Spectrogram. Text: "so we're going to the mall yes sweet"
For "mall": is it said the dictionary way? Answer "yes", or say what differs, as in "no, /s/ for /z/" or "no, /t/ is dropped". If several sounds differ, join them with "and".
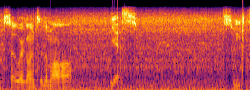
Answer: yes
